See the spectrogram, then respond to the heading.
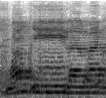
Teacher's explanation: Saat berhenti sejenak tanpa nafas selama 2 ketuk, posisi ujung lidah kita di langit-langit depan. · Jadi man, biarkan ujung lidah di atas, nempel, jangan dilepas. Jangan dilepas, apalagi nun sama ro satu makhraj langit-langit depan.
